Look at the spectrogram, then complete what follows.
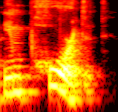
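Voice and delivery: important with a lengthened, heavy o, said slowly; slow stressed demo. Shown as a demonstration. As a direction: draw out the o in important. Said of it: "the nucleus of the syllable".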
